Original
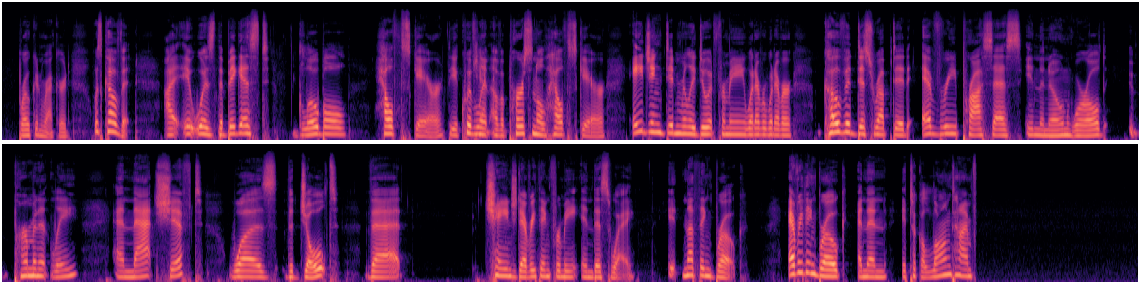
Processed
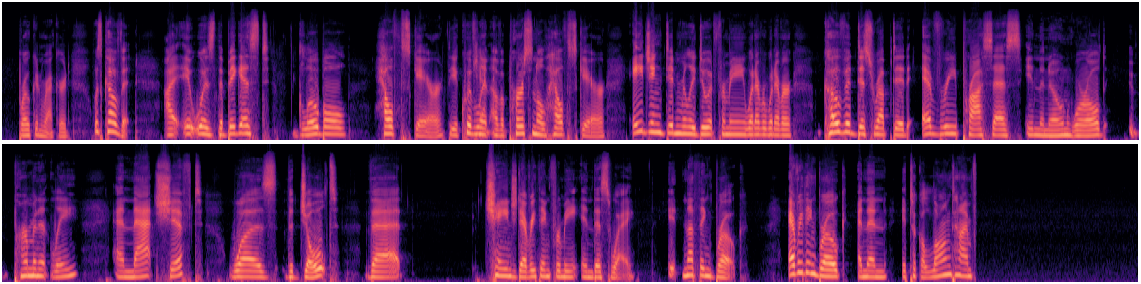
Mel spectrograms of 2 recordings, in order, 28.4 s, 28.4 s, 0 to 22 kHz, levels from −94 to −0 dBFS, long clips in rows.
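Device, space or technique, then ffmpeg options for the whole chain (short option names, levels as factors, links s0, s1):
parallel distortion: -filter_complex "[0:a]asplit=2[s0][s1];[s1]asoftclip=type=hard:threshold=0.075,volume=0.422[s2];[s0][s2]amix=inputs=2:normalize=0"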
